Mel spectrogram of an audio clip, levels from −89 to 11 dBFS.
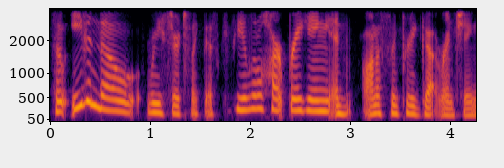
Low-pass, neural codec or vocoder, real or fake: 3.6 kHz; none; real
